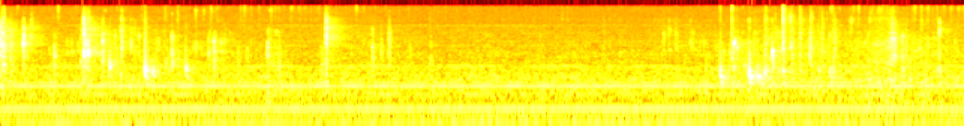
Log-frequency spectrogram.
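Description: Thin, light-trace cold process soap batter pouring from a plastic pitcher into a lined mold: faint soft splats and small clicks, heard over a steady low hum.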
